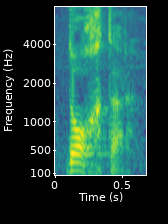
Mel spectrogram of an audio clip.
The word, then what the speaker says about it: daughter: Entonces, si alguien se pregunta por qué se escribe con GH, es porque hay regiones donde se pronuncia Dochtar.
